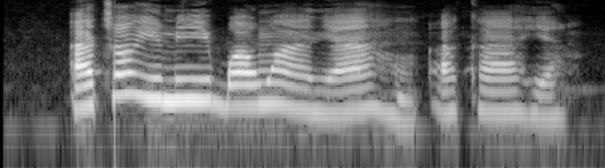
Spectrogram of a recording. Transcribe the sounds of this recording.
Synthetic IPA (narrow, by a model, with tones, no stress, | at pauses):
a˨t͡ʃɔ˦ɣɪ˦mi˦ɡ͡ba˦ŋʷaː˦˨ɲa˨a˦ɦʊ˨a˦ka˦a˦ɦja˦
